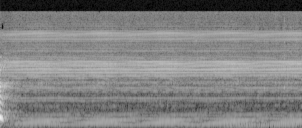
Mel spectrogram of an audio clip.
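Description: Two hermetic refrigerator compressors, piped in series as a vacuum pump, running with a steady hum. They are pulling a deep vacuum, at about a fifth of atmospheric pressure and still falling.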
